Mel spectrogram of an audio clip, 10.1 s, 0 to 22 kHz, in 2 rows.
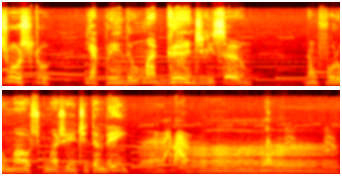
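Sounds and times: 
speech: 0:00.0 - 0:03.9, 0:04.6 - 0:09.7
dog growling: 0:07.0 - 0:10.1.

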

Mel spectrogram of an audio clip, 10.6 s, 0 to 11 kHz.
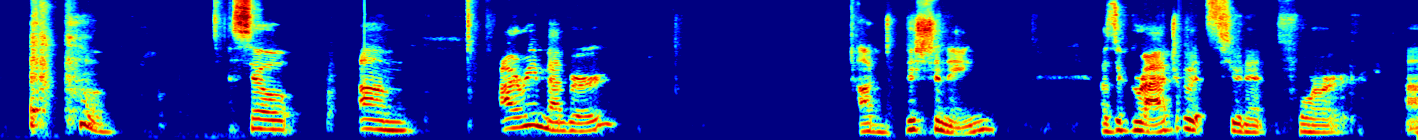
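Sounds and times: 
harsh voiced throat clearing: 0:00.2 - 0:00.9
speech: 0:01.8 - 0:03.2, 0:03.8 - 0:04.7, 0:06.4 - 0:07.5, 0:08.2 - 0:10.6.

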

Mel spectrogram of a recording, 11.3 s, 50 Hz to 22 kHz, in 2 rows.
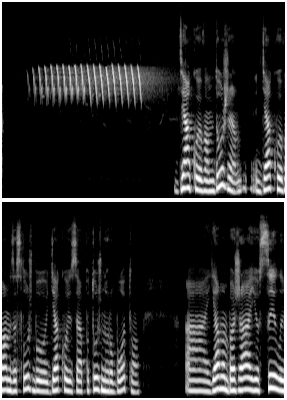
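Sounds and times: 
nightingale singing: 0:00.3 - 0:04.0
speech: 0:03.4 - 0:08.7, 0:09.3 - 0:11.3.

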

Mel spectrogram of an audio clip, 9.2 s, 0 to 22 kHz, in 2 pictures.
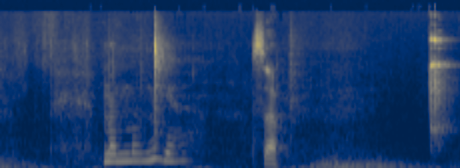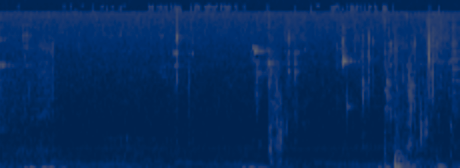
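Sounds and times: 
speech: 0:01.0 - 0:03.4
low rumbling background: 0:03.0 - 0:04.3
glass bottles clinking against a hard surface as they are set down: 0:04.3 - 0:04.7.

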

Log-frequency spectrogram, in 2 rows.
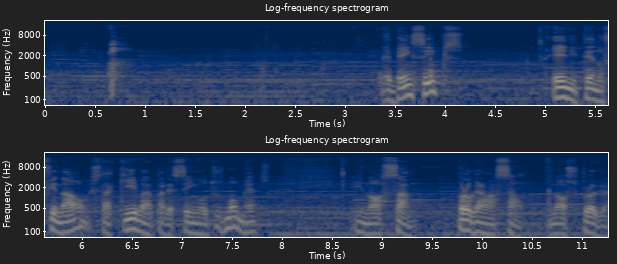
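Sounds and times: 
person sipping a drink: 0:00.4 - 0:03.4
speech: 0:03.4 - 0:04.2, 0:05.0 - 0:08.1, 0:08.7 - 0:11.2.

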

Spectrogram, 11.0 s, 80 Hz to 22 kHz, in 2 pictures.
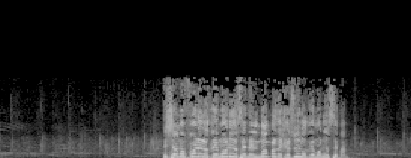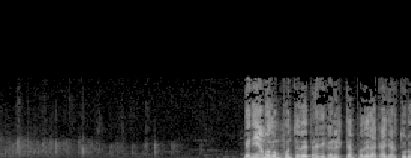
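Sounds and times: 
congregation applause: 0:00.0 - 0:08.3
speech: 0:02.2 - 0:04.9, 0:08.8 - 0:10.9.

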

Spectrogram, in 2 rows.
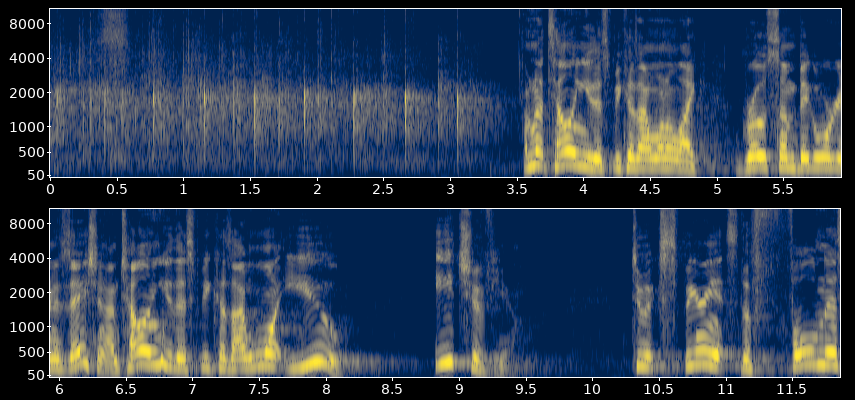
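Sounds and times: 
crowd applauding: 0:00.0 - 0:03.6
speech: 0:03.6 - 0:08.2, 0:08.8 - 0:09.5, 0:10.3 - 0:11.8.

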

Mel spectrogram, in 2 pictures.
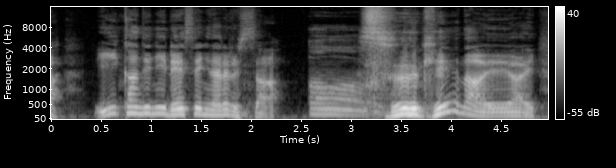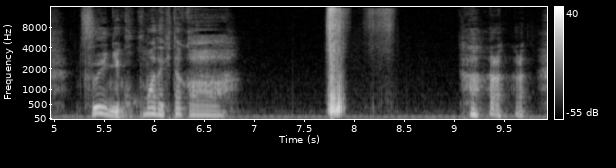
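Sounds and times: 
speech: 0:00.0 - 0:06.8, 0:09.2 - 0:09.9
loud short fart: 0:07.7 - 0:08.4.

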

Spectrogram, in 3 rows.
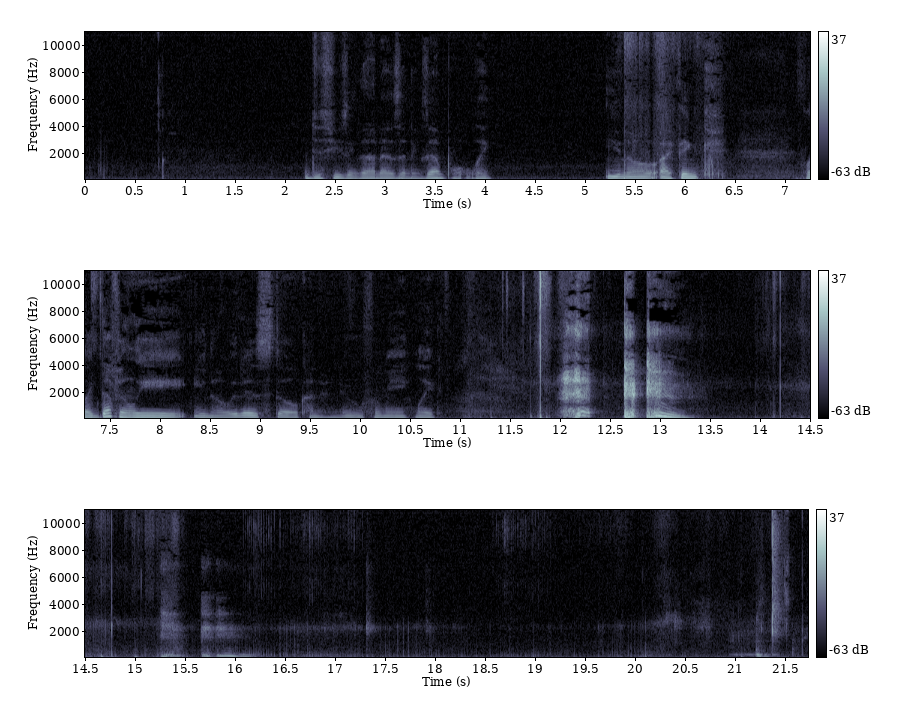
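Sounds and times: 
speech: 0:02.2 - 0:04.2, 0:05.2 - 0:06.5, 0:07.2 - 0:10.9, 0:12.0 - 0:12.4
throat clearing into a microphone: 0:12.0 - 0:13.4, 0:15.2 - 0:16.2.

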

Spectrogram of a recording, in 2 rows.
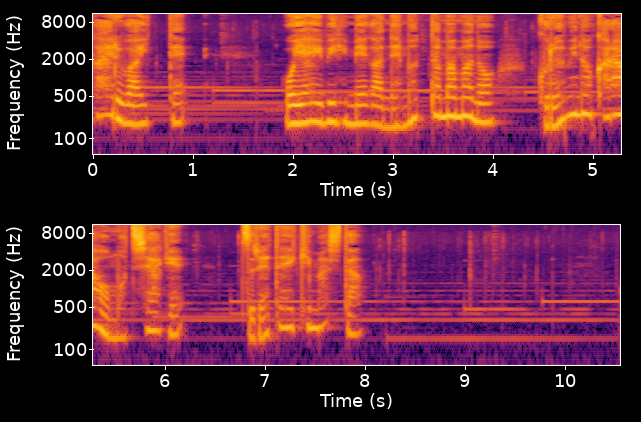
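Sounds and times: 
speech: 0:00.1 - 0:01.0, 0:01.9 - 0:08.0
campfire crackling: 0:01.0 - 0:10.5.

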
